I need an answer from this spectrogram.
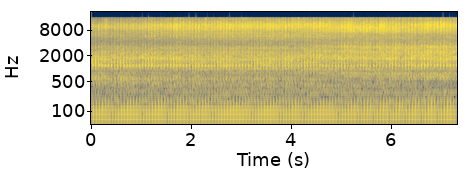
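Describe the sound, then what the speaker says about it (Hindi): A Kirloskar 8 hp diesel weeder engine runs steadily up close, its rapid, even chugging loud and unbroken with no one speaking. "इसका इंजन 8 HP का है और ये चलने में बहुत अच्छा है।"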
